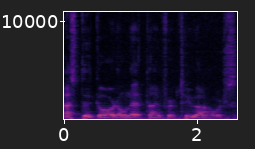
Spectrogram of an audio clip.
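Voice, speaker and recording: Music plays in the background. A man at medium pitch speaks at a very slow pace. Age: 80s+. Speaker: war veteran. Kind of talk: oral history interview. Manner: halting.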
